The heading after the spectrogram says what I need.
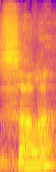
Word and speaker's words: Salla: I pronounce it Salla.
